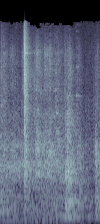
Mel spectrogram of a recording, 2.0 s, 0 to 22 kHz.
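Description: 1970s Dover elevator's sliding doors closing, with a sharp clunk about half a second in and a second knock a little later, over a steady low hum.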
